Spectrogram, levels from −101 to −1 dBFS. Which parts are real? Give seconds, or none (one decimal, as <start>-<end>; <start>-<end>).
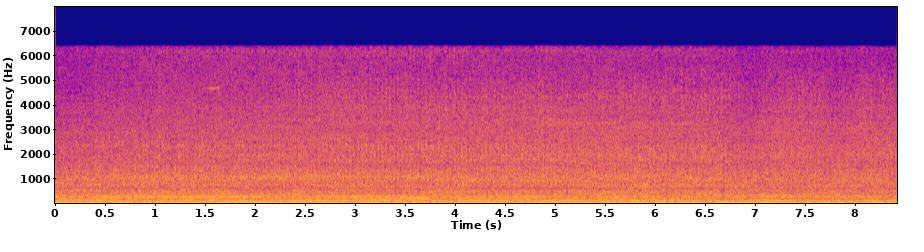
0.0-2.7; 4.8-5.9; 6.8-8.4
